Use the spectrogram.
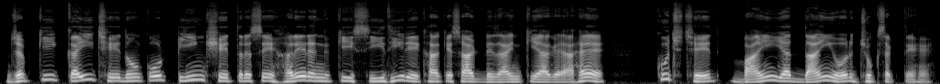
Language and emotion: Hindi, neutral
